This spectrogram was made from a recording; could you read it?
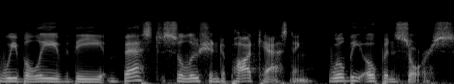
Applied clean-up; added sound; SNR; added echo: none; none; none; none.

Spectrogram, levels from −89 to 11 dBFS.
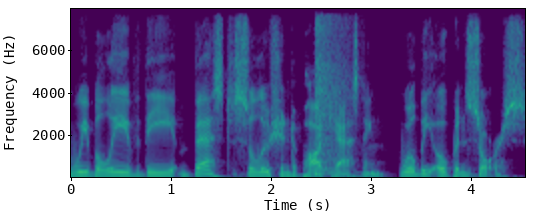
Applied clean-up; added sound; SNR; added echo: classical method log-MMSE.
